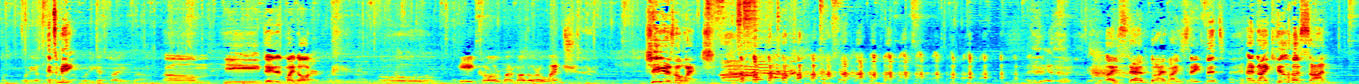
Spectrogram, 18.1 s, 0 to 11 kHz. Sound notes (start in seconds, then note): 9.5 laugh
